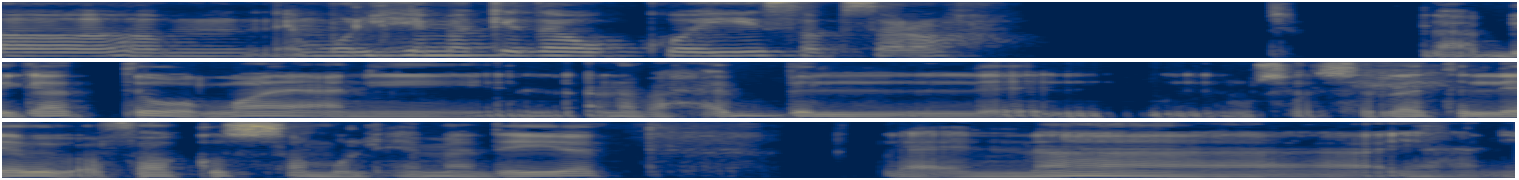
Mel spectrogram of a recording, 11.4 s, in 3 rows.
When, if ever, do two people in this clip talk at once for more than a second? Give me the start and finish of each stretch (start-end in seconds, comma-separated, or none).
none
